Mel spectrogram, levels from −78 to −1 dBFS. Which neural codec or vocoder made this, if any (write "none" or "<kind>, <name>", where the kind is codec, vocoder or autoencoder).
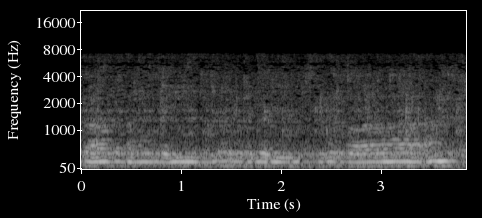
none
